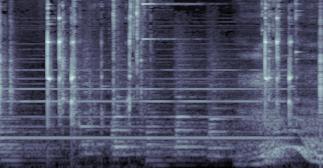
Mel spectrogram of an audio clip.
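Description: Glass clinking in a series of light, quick strikes, thickest in the first second and a half, over background music with a long held note.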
